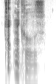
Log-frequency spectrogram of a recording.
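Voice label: "technicals", British English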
